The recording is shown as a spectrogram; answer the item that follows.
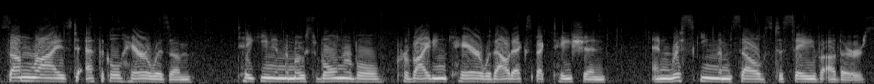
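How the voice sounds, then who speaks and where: Muffled lo-fi radio drama, guy as serious reporter, normal pitch, formal solemn measured narration. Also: fairly even intonation, lightly acted. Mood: grave. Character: grave radio co-reporter describing survivors of catastrophe.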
